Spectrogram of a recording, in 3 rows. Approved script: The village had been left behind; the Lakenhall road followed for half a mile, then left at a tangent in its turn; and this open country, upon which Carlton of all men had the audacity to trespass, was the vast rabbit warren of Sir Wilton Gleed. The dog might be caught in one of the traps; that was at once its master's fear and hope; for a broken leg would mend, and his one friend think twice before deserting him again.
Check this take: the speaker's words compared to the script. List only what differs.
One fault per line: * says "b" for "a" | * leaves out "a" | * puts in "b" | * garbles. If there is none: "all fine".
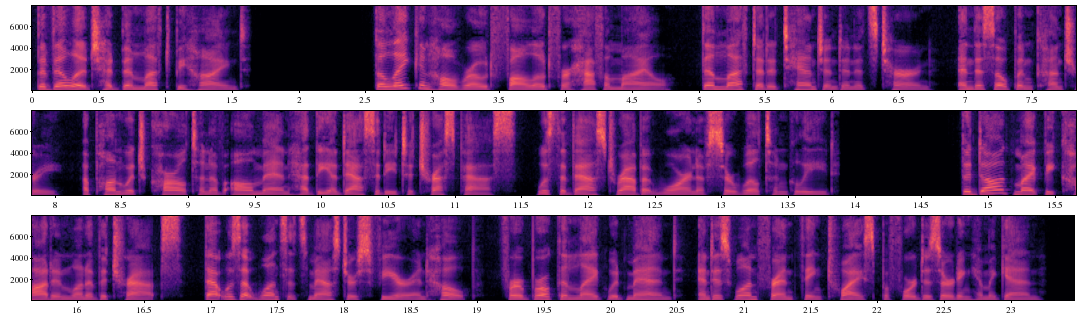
all fine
